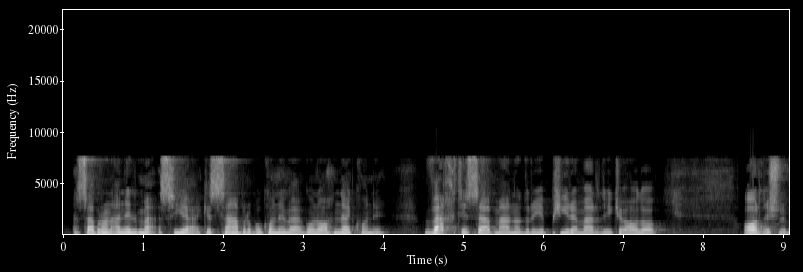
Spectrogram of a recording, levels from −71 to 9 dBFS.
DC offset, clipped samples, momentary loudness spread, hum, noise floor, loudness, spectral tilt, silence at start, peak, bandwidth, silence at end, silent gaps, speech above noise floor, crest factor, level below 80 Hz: under 0.1%; under 0.1%; 10 LU; none; -48 dBFS; -19 LUFS; -5.5 dB/octave; 0.1 s; 0 dBFS; 8 kHz; 0 s; none; 29 dB; 20 dB; -58 dBFS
